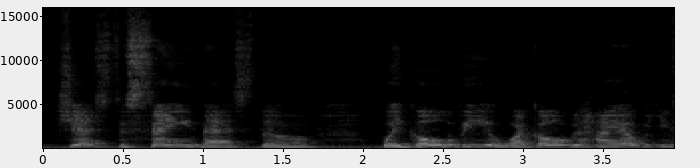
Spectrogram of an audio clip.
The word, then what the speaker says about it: Wegovy: That little extra, So, I just told her I couldn't afford to get the Wegovy. That's how you pronounce it.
